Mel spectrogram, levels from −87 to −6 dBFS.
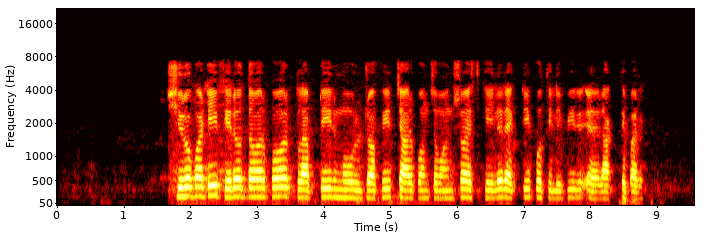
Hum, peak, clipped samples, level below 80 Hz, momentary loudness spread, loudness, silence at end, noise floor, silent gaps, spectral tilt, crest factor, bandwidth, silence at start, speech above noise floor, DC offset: none; -2 dBFS; under 0.1%; -54 dBFS; 12 LU; -17 LUFS; 0.8 s; -68 dBFS; none; -5.5 dB/octave; 16 dB; 7.6 kHz; 1.65 s; 51 dB; under 0.1%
